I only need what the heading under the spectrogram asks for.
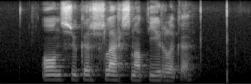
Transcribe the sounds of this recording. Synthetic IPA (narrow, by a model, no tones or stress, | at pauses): ʔɑːnsukərslæχsnɐtiːrləkə̰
